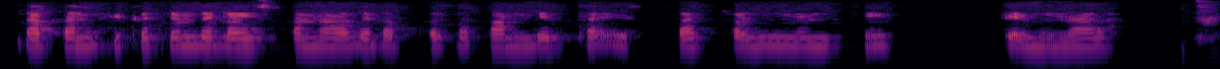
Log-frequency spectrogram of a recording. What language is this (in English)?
Spanish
